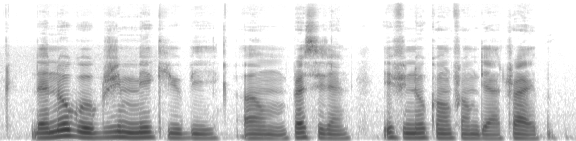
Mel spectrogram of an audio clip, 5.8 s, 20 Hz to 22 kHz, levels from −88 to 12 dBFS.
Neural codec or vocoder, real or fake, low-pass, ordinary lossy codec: none; real; 19.8 kHz; none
